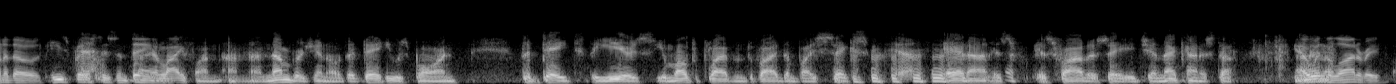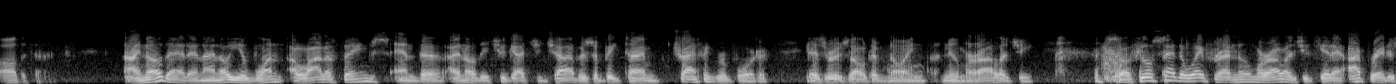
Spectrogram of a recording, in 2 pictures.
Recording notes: I’m on the phone from home. Producing and playing in studio.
